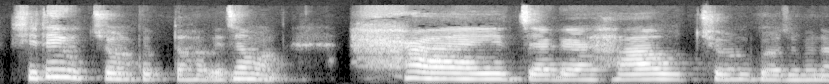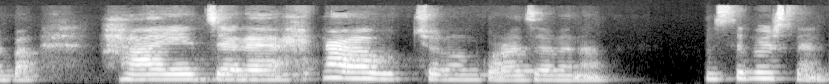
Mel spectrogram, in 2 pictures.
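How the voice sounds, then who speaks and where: Woman recitation teacher, patient, keeps checking understanding, mellow, pitched a bit high, video call. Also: gravelly. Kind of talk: online class explanation.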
